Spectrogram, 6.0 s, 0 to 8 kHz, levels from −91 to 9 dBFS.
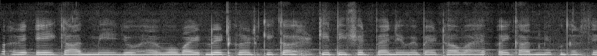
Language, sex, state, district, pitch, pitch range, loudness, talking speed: Hindi, female, Bihar, Vaishali, 245 Hz, 245-250 Hz, -14 LUFS, 230 wpm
